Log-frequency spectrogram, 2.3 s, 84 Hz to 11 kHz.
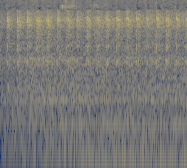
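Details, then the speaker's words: Cadillac Escalade V8 under five years old idling with rapid clanking, rattling and irregular knocking over a steady rumble; motor knocking, cause unclear. "That thing ain't even old enough to be sounding that all that clanking and rattling, knocking, the motor knocking."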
